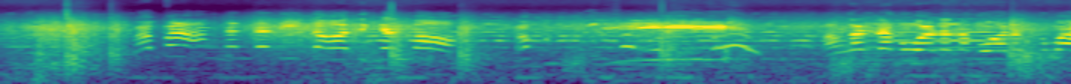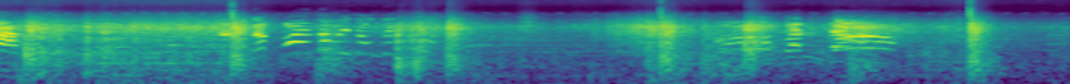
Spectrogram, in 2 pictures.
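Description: Whistling fireworks shriek, their pitch wavering and falling.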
